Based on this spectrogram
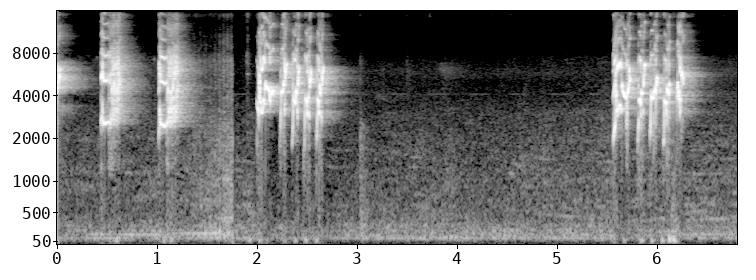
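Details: Lovebird lure recording to set off replies from other lovebirds: loud shrill chirps, then a rapid stuttering run of harsh notes, a silent gap, and a second stuttering harsh burst.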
